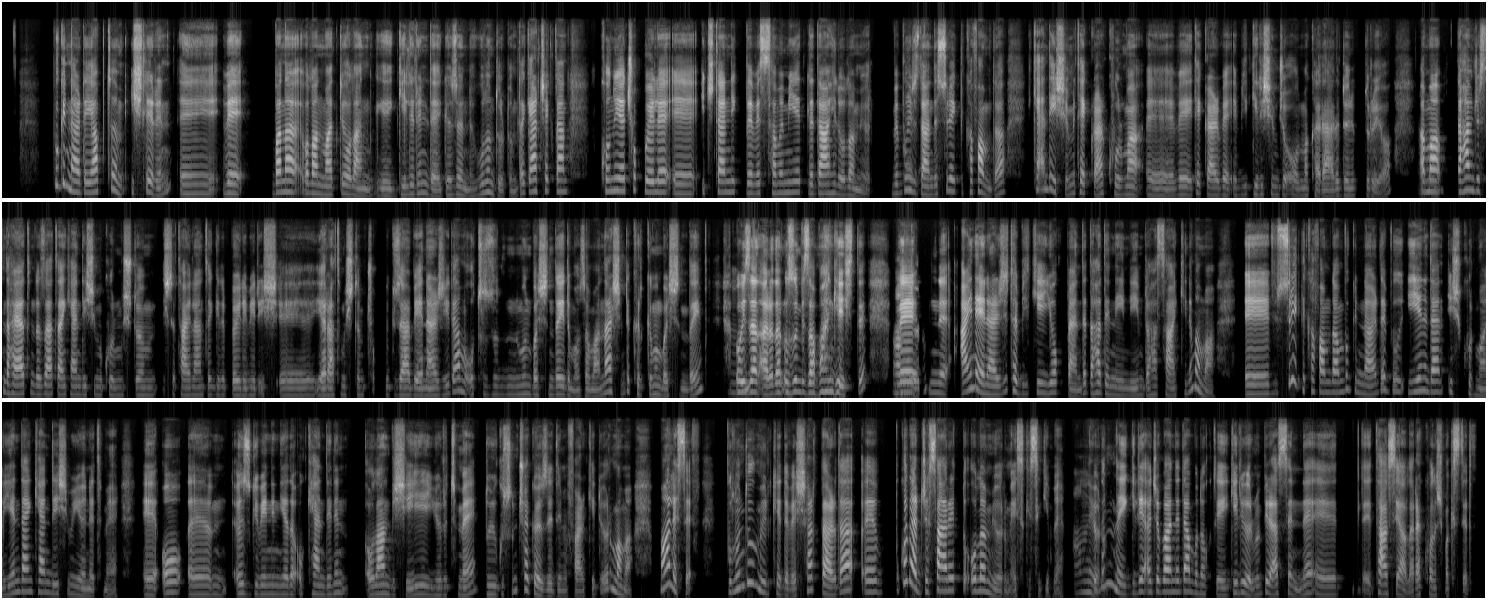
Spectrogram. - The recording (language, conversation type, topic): Turkish, advice, Kendi işinizi kurma veya girişimci olma kararınızı nasıl verdiniz?
- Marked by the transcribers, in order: tapping; laughing while speaking: "geçti"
